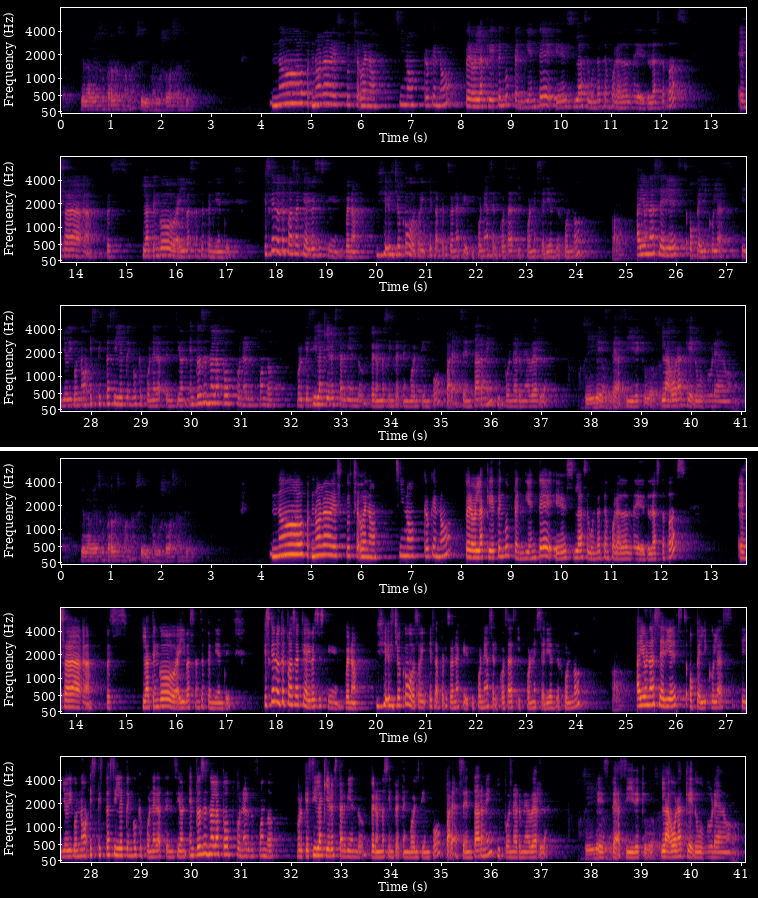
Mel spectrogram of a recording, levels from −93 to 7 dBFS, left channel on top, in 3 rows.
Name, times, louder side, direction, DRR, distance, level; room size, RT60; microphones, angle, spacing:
voice 1, 0.4-2.6 24.7-24.9 37.7-38.5 39.1-39.5, right 2 dB, 15° right, 1 dB, 0.7 m, -41 dB
voice 2, 4.2-6.3 6.8-7.8 8.1-12.3 13.5-14.3 14.6-14.7 15.3-17.1 17.8-19.6 20.0-24.1 25.2-26.9 27.3-31.7 32.1-37.1 38.1-40.9, right 8 dB, 90° right, 13 dB, 0.3 m, -31 dB
12.0 x 4.6 x 7.0 m, 1.2 s
head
